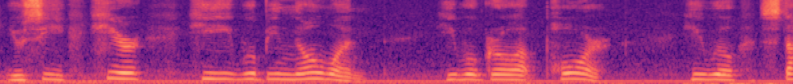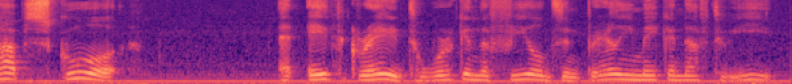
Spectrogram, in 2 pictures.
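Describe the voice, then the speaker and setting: Audiobook role: pleading, earnest aunt performed by a man, measured and persuasive, slight background noise. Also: high voice, steady tone, warm tone, voice pushed up, poor audio.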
